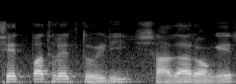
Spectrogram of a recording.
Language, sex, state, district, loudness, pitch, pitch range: Bengali, male, West Bengal, North 24 Parganas, -16 LUFS, 110 Hz, 105-125 Hz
